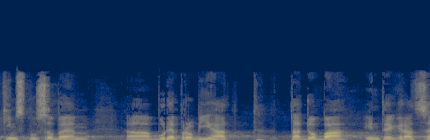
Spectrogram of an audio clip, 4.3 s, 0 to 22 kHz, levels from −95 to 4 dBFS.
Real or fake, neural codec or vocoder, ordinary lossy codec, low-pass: real; none; AAC, 32 kbps; 10.8 kHz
